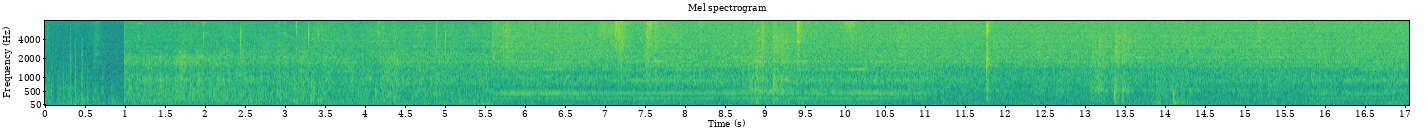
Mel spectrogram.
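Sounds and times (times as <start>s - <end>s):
train running on rails: 0.0s - 17.0s
wheels clicking on track: 0.0s - 17.0s
steady two-note tone: 5.6s - 12.2s, 15.8s - 17.0s.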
